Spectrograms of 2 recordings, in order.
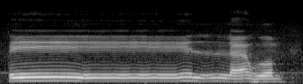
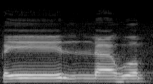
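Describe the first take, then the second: First: The long vowel is held a medium time. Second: The long vowel is held briefly.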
